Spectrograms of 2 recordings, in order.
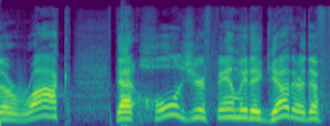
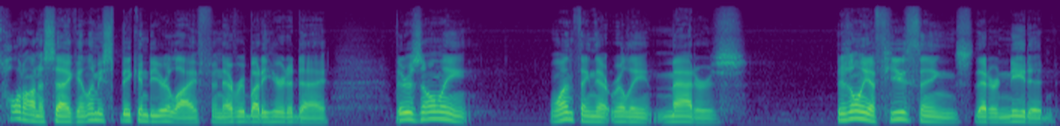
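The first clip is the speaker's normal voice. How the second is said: Jesus answers softly, much quieter and lower; calm reassurance; 6 semitones lower, 8 dB quieter than usual. Retold or imitated. Jesus gently calms fretting Martha, soft and low. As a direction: hush it down, gently settle her.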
